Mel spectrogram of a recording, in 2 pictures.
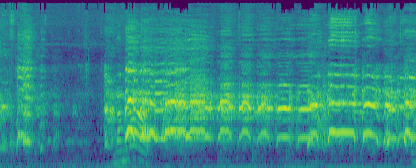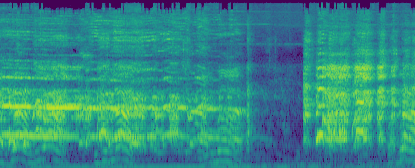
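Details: Original Solok Kukuak Balenggek rooster from West Sumatra delivering an extended crow of nearly eight seconds, with layered held notes and repeated arched syllables, pausing before a second burst. A faint low drone runs throughout.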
